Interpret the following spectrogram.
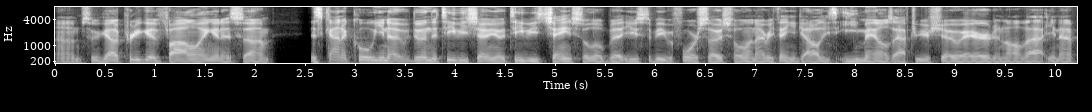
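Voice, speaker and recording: A man with a Southern US accent talks very fast, with hardly any pauses, in a very deep, low voice that has a bright, sharp tone. His intonation is fairly even, and the recording is very clean with a silent background. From US South, Jacksonville, Florida. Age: 50s. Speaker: fishing charter captain and TV host. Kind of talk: casual interview.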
